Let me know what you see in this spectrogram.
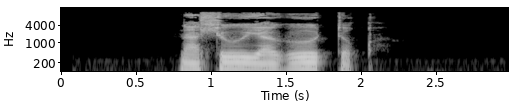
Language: Central Yupik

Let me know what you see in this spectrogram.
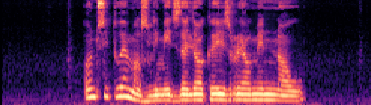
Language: Catalan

